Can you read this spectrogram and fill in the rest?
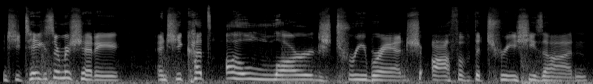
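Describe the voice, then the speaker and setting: A woman's voice: medium pitch, slow, slight background noise. A woman playing a tabletop game, describing her character's moves loosely and hesitantly, with lots of "like" and "kind of". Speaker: player. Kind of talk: casual tabletop play.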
